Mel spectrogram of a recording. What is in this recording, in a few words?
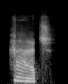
"hadj", Indian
